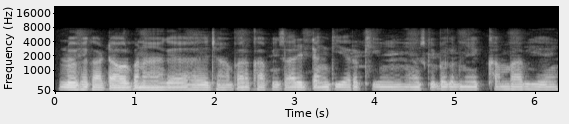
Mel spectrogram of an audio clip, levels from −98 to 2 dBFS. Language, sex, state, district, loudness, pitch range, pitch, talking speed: Hindi, male, Maharashtra, Washim, -19 LUFS, 105-110 Hz, 105 Hz, 200 wpm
